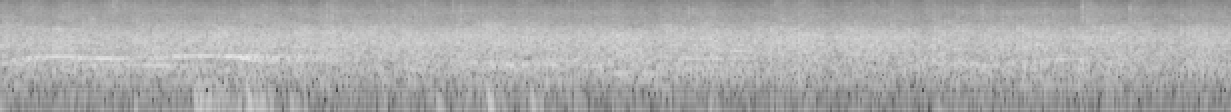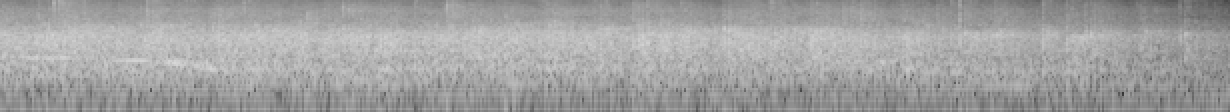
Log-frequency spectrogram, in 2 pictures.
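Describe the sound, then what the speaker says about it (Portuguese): A church congregation breaks into loud, sustained applause, a dense wash of clapping that holds steady for several seconds before tapering off at the end. "Dê uma salva de palmas ao Senhor."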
